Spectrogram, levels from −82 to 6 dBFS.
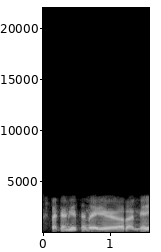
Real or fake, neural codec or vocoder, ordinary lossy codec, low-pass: fake; codec, 44.1 kHz, 3.4 kbps, Pupu-Codec; MP3, 32 kbps; 3.6 kHz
